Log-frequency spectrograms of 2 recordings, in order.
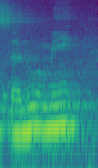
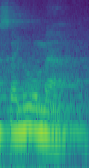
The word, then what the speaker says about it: Salome: طبعا بالإنجليزي تكتب S-A-L-O-M-E، فبرضو النطق بتاعها لو لاتيني أو إنجليزي ممكن سلومي أو سلومة على حسب النطق المكتوب فيها.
